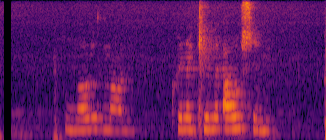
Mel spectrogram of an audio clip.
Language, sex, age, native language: Icelandic, male, 12, Icelandic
